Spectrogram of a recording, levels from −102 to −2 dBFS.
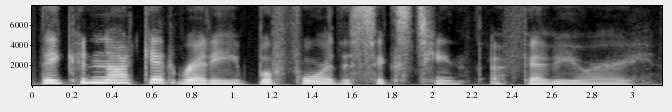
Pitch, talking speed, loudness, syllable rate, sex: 195 Hz, 190 wpm, -19 LUFS, 5.3 syllables/s, female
